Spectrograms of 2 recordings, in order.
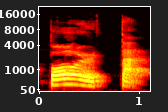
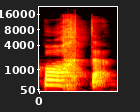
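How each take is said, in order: First: It is said in a Paraná accent. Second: It is said in a Rio de Janeiro accent. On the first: "como nós estamos aqui no Paraná, então a gente vai falar porta" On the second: "Se eu estou lá no Rio de Janeiro, por exemplo, eu ia falar porta"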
